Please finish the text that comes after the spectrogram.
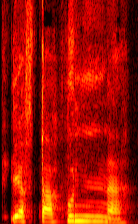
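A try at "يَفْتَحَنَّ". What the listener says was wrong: haknya difathahkan. Ya, ini nun taukid sakilah. yaftahanna.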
